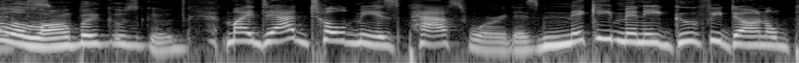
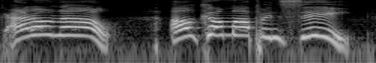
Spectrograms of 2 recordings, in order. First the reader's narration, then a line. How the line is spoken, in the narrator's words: 84 yells back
